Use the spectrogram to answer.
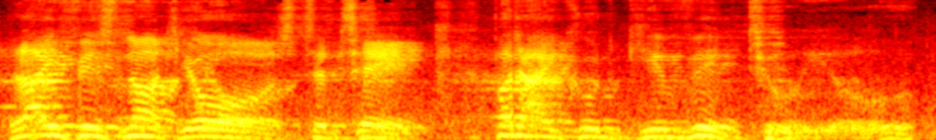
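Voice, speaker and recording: An actor playing a menacing, imperious immortal villain in a video game, with a grandiose delivery. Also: male voice, big pitch swings, a bit bright. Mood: menacing, tempting. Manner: slow, grandiose. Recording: echoing, distant, faint rumble behind.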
